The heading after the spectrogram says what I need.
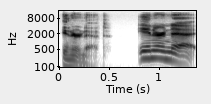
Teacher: Very often, especially in American English, that middle t sound after the n gets dropped or softened significantly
